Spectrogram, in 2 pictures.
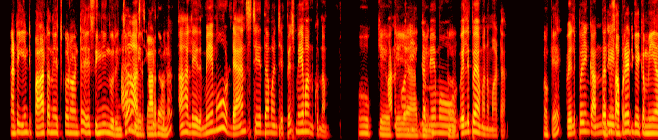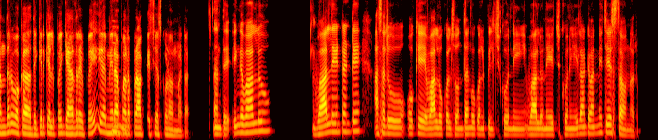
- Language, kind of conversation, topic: Telugu, podcast, నీ జీవితానికి నేపథ్య సంగీతం ఉంటే అది ఎలా ఉండేది?
- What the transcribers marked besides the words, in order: in English: "సింగింగ్"; in English: "సింగింగ్"; in English: "డాన్స్"; tapping; in English: "సెపరేట్‌గా"; in English: "గ్యాదర్"; "అక్కడ" said as "అప్పడ"; in English: "ప్రాక్టీస్"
